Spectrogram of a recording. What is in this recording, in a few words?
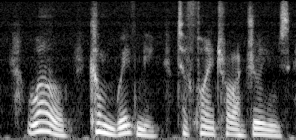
Voice Acting, es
